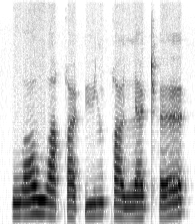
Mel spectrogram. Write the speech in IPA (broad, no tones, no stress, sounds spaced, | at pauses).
w ɔ w ɔ q y ʔ y n q u l ɐ ʈʰ œ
